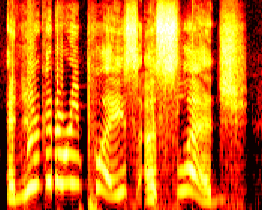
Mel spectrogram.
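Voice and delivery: very high, tight, throat closing with anger; like a huge wrestler squeaking with fury; high strangled rage. Retold or imitated. Imitating his boss scolding him, shrill strangled anger. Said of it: "his throat would close up with rage".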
